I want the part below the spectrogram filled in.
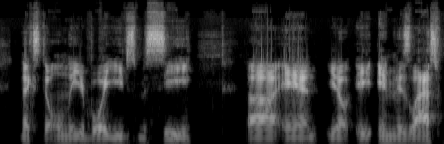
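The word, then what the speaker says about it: Yves Missi: It's not Yves Missy, it's Yves Messi.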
